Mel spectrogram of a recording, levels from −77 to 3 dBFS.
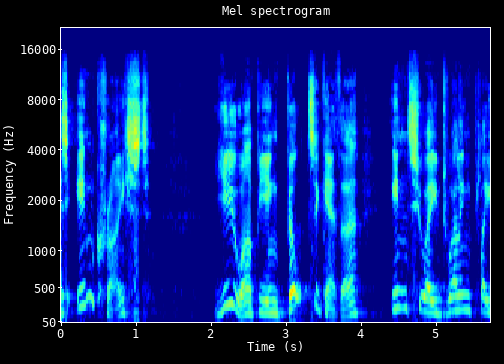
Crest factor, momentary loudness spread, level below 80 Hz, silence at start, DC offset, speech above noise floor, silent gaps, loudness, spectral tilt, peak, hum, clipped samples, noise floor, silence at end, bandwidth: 26 dB; 16 LU; -72 dBFS; 0 s; under 0.1%; 33 dB; none; -28 LUFS; -0.5 dB/octave; -6 dBFS; none; under 0.1%; -64 dBFS; 0 s; 16 kHz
